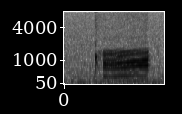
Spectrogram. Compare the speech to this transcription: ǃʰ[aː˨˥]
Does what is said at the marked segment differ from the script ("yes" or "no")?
yes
